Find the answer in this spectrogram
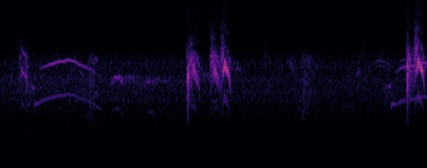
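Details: Osprey at its nest, recorded on a nest camera: a soft drawn-out whistle, then short clustered chirps, more loud chirps at the end, with a constant low hum beneath.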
